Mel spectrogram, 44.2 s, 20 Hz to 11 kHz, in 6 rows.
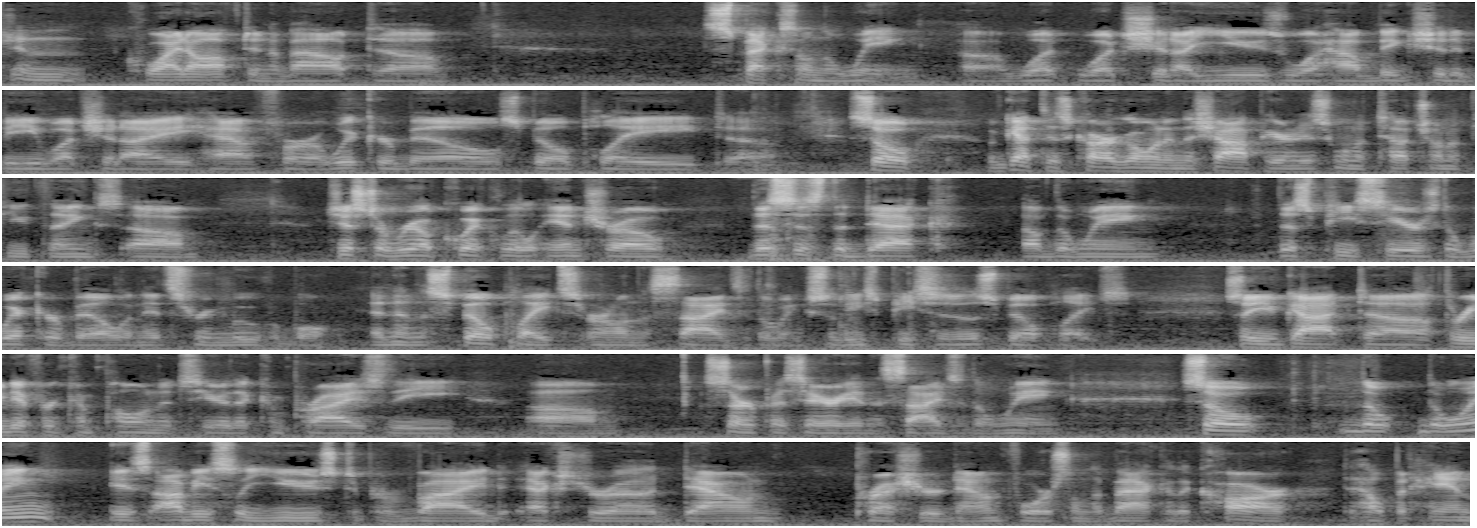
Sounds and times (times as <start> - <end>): Speech: 0.0 - 2.3, 3.5 - 15.8, 16.4 - 34.8, 35.4 - 44.1.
